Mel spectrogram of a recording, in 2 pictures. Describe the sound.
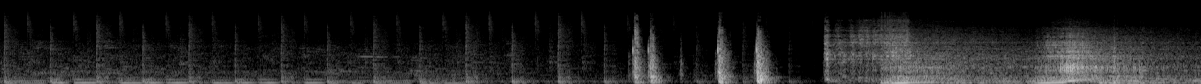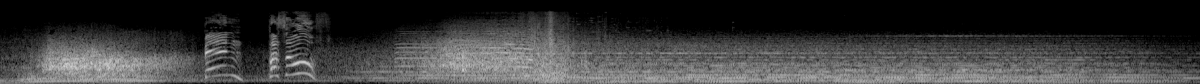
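A car engine starts and revs as the car drives off and accelerates, the engine note rising and falling in bursts over a steady rumble.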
